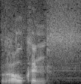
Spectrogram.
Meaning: 1. to smoke (a tobacco product, another drug, a surrogate, a foodstuff) 2. to smoke, to produce smoke 3. inflection of ruiken: plural past indicative 4. inflection of ruiken: plural past subjunctive
- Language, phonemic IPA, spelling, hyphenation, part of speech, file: Dutch, /ˈroːkə(n)/, roken, ro‧ken, verb, Nl-roken.ogg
